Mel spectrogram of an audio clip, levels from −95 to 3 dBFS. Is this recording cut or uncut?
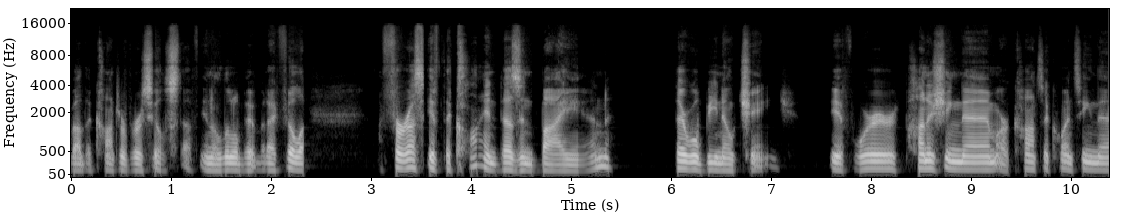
cut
